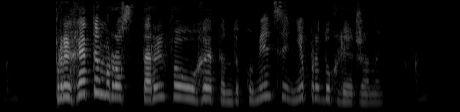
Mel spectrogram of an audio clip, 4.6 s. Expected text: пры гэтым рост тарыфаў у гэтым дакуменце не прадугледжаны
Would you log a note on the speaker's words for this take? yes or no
no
